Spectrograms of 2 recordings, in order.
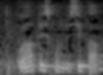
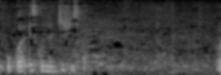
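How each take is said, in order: First: Said in the usual way. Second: Breathy slow whisper, drawn out. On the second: Real, not acted. A speaker asks the audience why, in a slow whisper. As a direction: drop to a slow pointed whisper. Rhetorical question dropped to a whisper.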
